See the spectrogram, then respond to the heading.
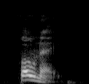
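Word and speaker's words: phoné (φωνή): Voice here is the Greek word phoné, and it's spelled like we know in the English word phone. It's P-H-O-N-E, phoné.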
